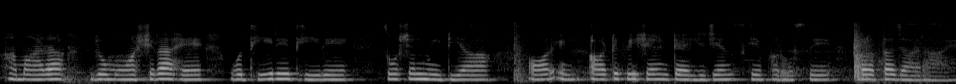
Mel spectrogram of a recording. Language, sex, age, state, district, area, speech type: Urdu, female, 18-30, Uttar Pradesh, Lucknow, urban, spontaneous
